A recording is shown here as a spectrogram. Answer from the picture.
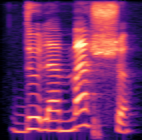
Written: De la mache

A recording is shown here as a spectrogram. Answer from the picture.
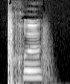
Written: Pre

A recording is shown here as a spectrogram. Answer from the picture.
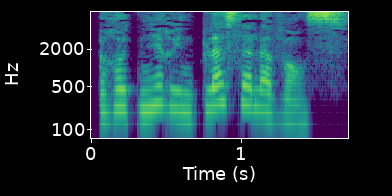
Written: retenir une place à l'avance

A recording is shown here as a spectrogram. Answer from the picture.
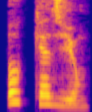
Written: occasion

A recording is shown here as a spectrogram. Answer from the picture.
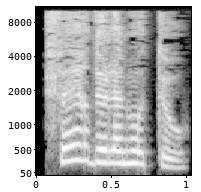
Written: Faire de la moto

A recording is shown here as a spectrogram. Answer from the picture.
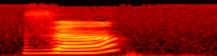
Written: Zin

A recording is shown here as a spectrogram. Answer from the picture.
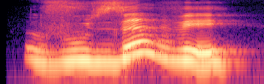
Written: Vous avez

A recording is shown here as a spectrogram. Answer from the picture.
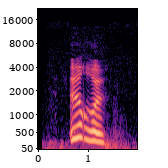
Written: Heureux

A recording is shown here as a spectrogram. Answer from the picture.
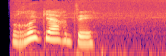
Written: regarder

